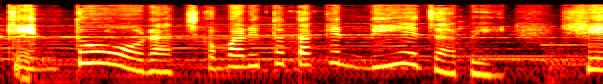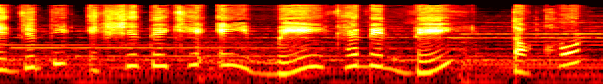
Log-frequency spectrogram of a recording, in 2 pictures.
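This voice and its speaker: A woman's voice: extremely high pitch, lively intonation, normal speed, music in the background. A woman voicing a young, obedient palace maid in a fairy-tale cartoon, with a polite, persuasive manner. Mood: questioning, uneasy.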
